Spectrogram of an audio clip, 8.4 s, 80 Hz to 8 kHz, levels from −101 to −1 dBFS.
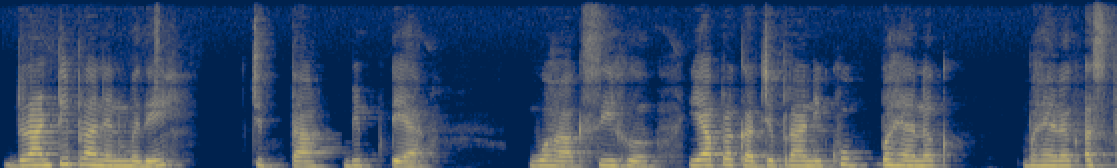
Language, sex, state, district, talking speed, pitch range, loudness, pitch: Marathi, female, Maharashtra, Pune, 95 wpm, 225-260 Hz, -30 LUFS, 240 Hz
